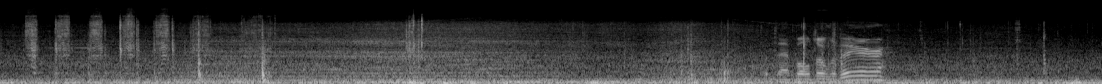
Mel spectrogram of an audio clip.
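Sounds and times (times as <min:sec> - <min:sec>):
socket wrench clicks and scrape: 0:00.2 - 0:02.8.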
